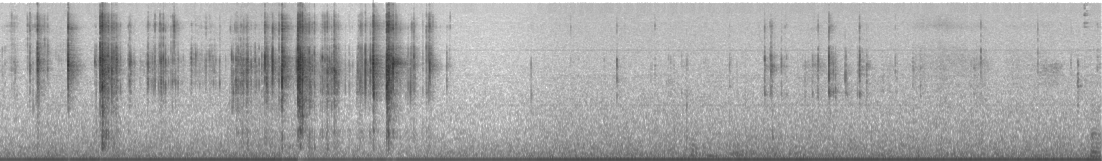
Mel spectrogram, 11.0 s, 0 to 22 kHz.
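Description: Plastic being opened on a Realme C11 phone during an LCD screen replacement: a quick run of close crinkling and crackling snaps in the first few seconds, then a quiet background with a few faint clicks.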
